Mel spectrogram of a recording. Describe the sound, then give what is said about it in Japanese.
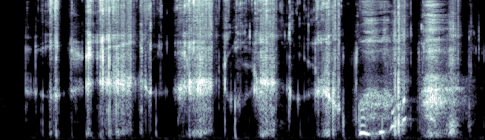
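Biting and crunching of spoon-shaped kohakutou crystal candy: many crisp, brittle crunches in separate bursts of chewing, loud and close, with short silences between bites. “どれから食べようかな。スプーン型の琥珀糖、どんな感じなんだろう。”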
